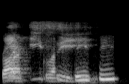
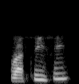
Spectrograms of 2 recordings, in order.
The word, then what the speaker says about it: Raisi: How do I pronounce his last name? Raisi. Raisi.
